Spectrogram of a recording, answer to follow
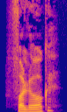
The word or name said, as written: forlokke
